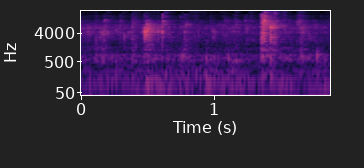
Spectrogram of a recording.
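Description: An egg fries in hot oil, puffing up in the pan with a soft, continuous crackle and two sharp, loud bursts of sizzling spatter about a second apart, close by.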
